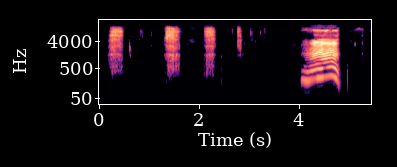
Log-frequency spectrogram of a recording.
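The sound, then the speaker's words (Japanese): Three quick, breathy slurps of boiled soba noodles, with short pauses between and a faint fourth, followed by a brief drawn-out vocal sound. “スピーカーでそばすする音聞いてみんな、なんかいい年末だな。”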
